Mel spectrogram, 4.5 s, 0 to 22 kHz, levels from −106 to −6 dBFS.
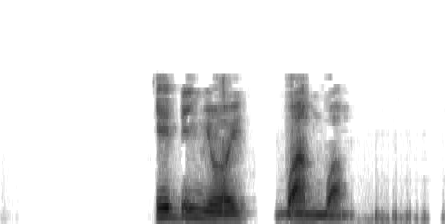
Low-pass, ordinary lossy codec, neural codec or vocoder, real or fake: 5.4 kHz; MP3, 24 kbps; codec, 16 kHz, 4 kbps, FunCodec, trained on LibriTTS, 50 frames a second; fake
